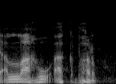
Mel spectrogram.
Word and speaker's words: الله أكبر: لا شك أن الصيغة هي الله أكبر، الله الهاء مضمومة لفظ الجلالة، وأكبر الهمزة مقطوعة، همزة قطع، همزة قطع، الله أكبر، هذا هو الأصل في الصياغة.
